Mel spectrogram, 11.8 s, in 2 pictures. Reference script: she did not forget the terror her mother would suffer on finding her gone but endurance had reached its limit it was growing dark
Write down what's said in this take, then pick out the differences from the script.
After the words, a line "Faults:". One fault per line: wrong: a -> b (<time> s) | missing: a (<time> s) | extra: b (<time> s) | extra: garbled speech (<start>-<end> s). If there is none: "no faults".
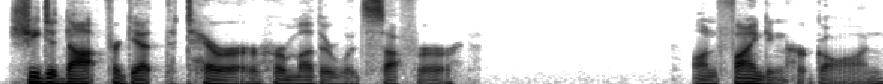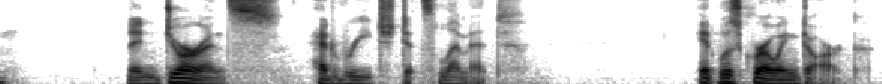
she did not forget the terror her mother would suffer on finding her gone endurance had reached its limit it was growing dark
Faults:
missing: but (5.9 s)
